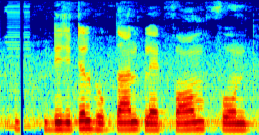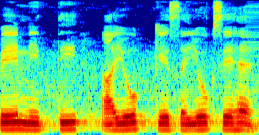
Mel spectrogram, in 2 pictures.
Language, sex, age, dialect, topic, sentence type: Hindi, male, 18-24, Hindustani Malvi Khadi Boli, banking, statement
